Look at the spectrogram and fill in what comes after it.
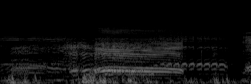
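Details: Zwartbles ewes on a sunny day on a regenerative farm in County Kilkenny, Ireland, as the flock is moved to another field; a wavering, nasal bleat that swells and fades over about a second.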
